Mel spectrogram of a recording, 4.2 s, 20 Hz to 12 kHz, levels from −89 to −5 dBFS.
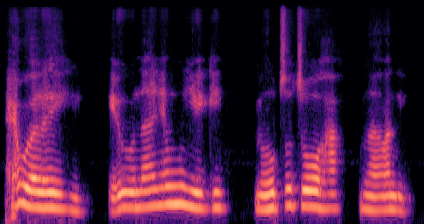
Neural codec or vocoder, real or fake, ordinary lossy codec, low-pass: codec, 16 kHz in and 24 kHz out, 0.6 kbps, FocalCodec, streaming, 4096 codes; fake; none; 10.8 kHz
